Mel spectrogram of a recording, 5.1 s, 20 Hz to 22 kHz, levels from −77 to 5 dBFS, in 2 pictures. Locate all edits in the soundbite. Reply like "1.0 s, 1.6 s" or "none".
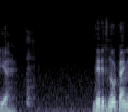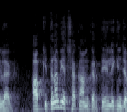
3.0 s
